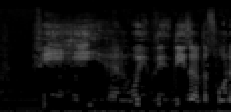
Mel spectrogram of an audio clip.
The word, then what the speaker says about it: فيه: with vertical kasra and it should be pronounced like there is a ya fihi and these are the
